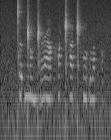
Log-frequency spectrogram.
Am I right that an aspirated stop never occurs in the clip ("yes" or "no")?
no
